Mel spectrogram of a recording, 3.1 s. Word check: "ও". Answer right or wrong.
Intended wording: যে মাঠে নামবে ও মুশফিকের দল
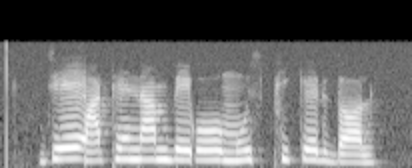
right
